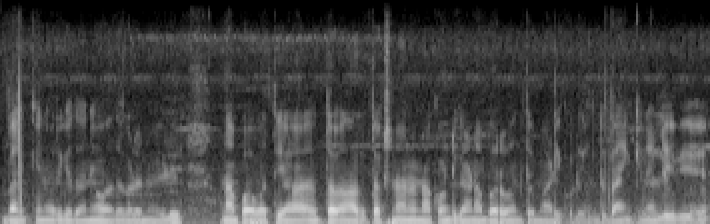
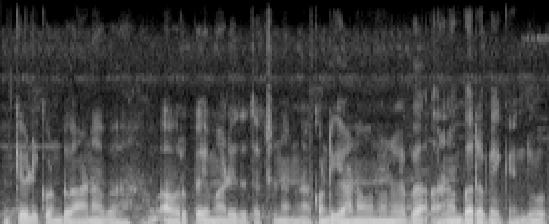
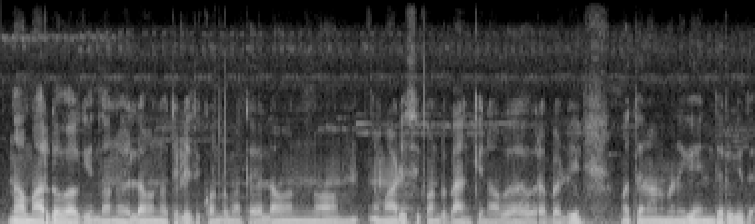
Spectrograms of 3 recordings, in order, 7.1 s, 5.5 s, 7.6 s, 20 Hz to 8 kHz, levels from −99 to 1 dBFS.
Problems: background sounds at intervals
